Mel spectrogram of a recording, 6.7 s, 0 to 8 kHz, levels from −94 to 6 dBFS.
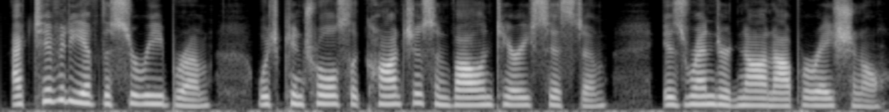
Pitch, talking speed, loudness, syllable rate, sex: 205 Hz, 135 wpm, -18 LUFS, 5.6 syllables/s, female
